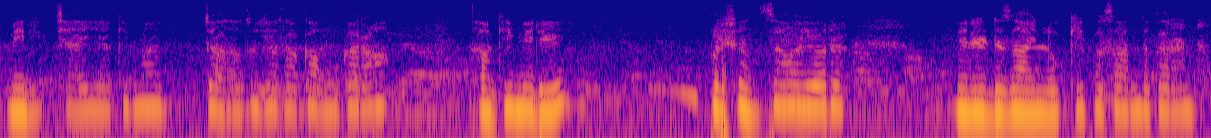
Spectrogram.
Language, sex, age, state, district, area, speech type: Punjabi, female, 45-60, Punjab, Gurdaspur, urban, spontaneous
